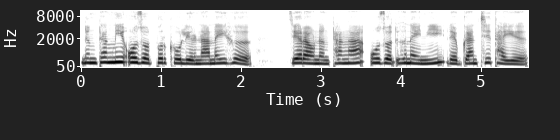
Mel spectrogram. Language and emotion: Bodo, neutral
